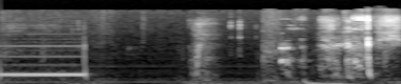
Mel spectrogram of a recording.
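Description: A single steady electronic phone tone sounds for about half a second, close and clear, then gives way to soft rustling and handling noises.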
